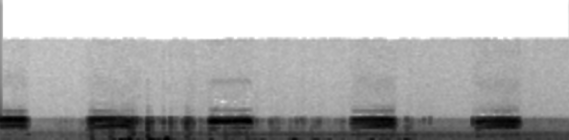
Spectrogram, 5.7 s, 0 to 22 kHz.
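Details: Owl on a porch at 1:53 AM, May 5, 2013 gives raspy hissing bursts at uneven spacing, mixed with scuffling, scratching and clicking sounds nearby.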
